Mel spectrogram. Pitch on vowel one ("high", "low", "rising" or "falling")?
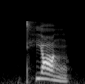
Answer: falling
